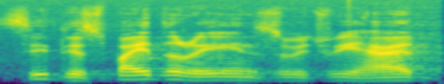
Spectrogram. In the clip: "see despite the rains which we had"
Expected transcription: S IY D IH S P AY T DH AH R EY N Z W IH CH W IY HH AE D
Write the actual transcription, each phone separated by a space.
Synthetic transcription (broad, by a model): S IY D IH S P AY T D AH R EY N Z W IH CH W IY HH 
